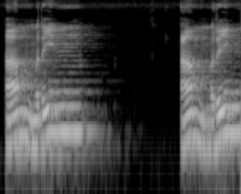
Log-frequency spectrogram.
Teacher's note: امرن میں را اس کے نیچے زیر ہے تو یہ ہم نے باریک پڑھی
